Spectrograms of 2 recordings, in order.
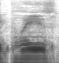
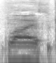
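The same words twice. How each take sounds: First: Said in the usual way. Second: [name] said with a long i, like plies; alternate way to say it. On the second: Shown as a demonstration. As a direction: say please as [name], rhyming with flies. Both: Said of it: "however you wanna say it".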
